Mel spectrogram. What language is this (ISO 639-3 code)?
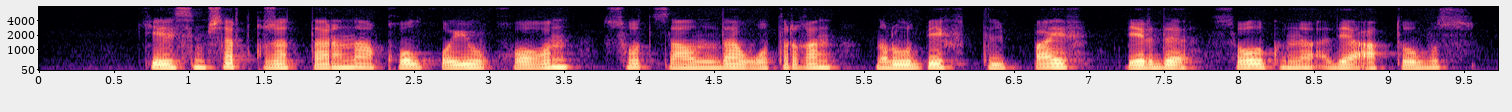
kaz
